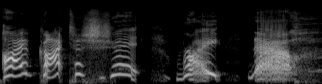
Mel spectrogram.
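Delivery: put-on very high, very slow, drawn-out yelling. Retelling a customer who wanted the bathroom: imitating a man screaming. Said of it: "he's just starts screaming".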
